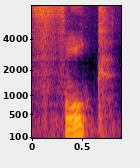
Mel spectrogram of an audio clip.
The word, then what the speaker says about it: folk: Folk? Yeah, folk. – Folk. – I stand by folk. – Instead of folk. – Folk. – Folk. – They say don't pronounce the L.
